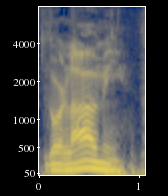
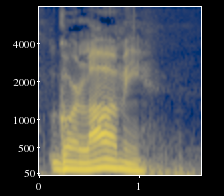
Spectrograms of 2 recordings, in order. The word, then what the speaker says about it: Gorlami: Gorlami. One more time? Gorlami.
